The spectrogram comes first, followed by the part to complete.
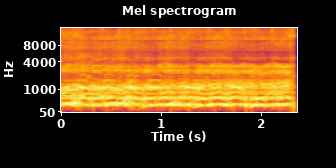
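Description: A dense, steady jumble of several cartoon voices and music overlapping at once: the same clip's audio layered four times over.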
